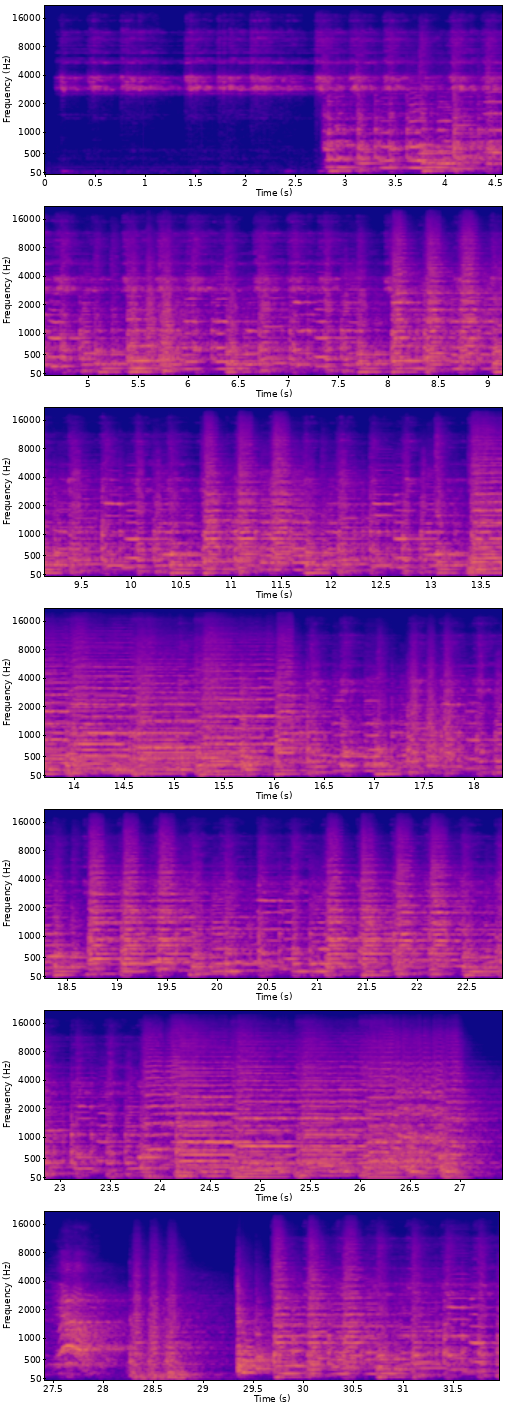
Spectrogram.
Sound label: jingle bells mambo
